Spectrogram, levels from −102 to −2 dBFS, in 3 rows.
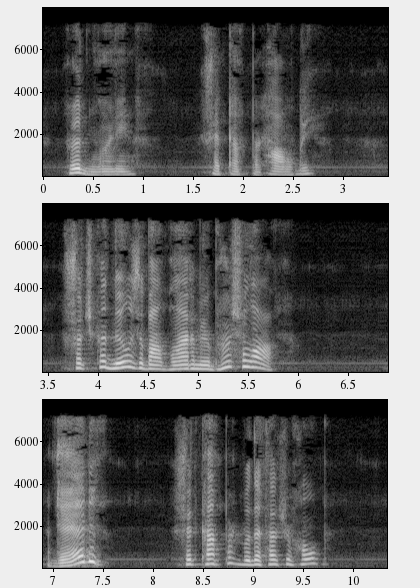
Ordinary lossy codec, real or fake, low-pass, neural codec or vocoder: MP3, 48 kbps; fake; 7.2 kHz; autoencoder, 22.05 kHz, a latent of 192 numbers a frame, VITS, trained on one speaker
